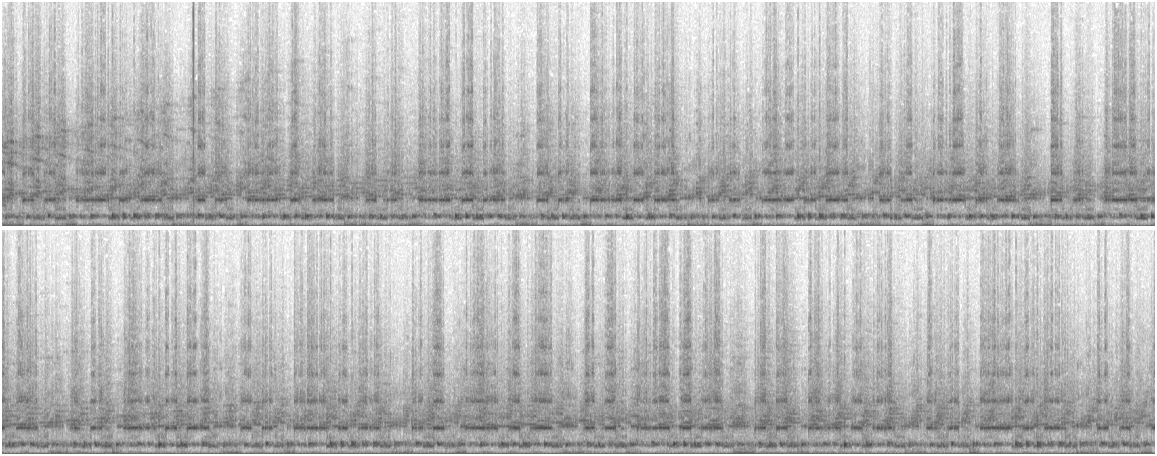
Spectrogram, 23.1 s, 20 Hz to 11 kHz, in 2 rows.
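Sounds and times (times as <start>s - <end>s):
dense synth tone: 0.0s - 23.0s
low synth drone: 0.0s - 23.0s.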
